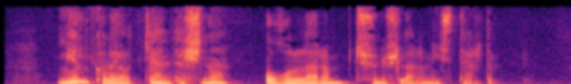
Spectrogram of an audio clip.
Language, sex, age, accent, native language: Uzbek, female, 25-34, Xorazm, Uzbek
